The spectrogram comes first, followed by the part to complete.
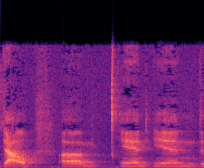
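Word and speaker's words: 道: or cloth clothing and the doe part is the same dough in Chinese it's pronounced Dao and in the name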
